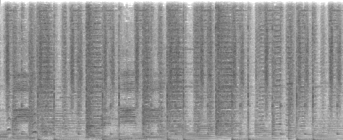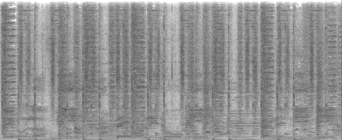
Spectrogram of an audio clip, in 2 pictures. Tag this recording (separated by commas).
Funny music, Music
